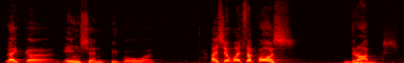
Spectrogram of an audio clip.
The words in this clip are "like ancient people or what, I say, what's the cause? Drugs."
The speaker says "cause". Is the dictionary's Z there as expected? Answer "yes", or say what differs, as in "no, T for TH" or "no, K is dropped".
no, S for Z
